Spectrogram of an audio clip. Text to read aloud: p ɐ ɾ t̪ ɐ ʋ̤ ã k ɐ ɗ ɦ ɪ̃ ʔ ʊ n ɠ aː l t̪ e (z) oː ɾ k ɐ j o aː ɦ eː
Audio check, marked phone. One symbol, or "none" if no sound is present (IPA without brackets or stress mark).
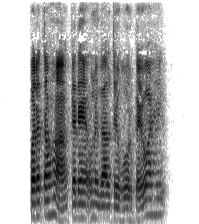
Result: ɣ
